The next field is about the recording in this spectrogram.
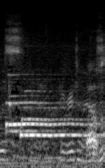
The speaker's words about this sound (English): Brief blip. It was your phone, probably.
